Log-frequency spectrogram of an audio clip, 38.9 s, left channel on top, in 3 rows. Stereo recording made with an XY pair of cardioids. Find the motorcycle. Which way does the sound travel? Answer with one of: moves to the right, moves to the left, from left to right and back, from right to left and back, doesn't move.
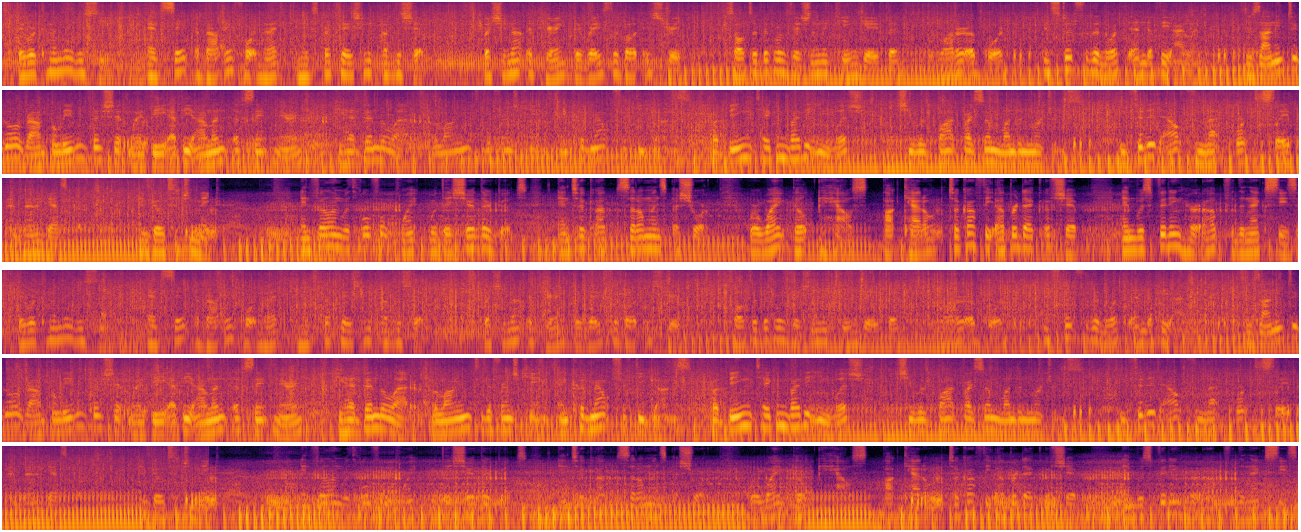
moves to the right.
